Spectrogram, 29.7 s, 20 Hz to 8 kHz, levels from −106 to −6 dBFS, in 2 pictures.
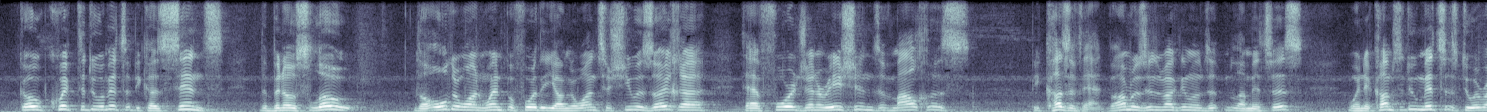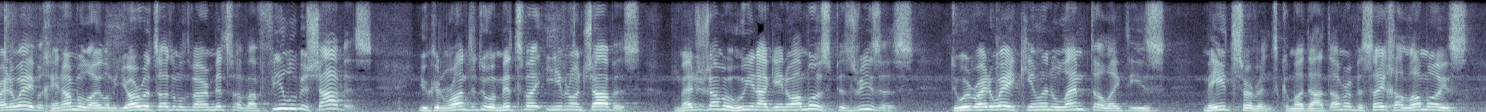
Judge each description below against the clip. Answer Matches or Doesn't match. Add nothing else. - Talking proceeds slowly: Matches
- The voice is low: Doesn't match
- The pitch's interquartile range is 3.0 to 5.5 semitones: Matches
